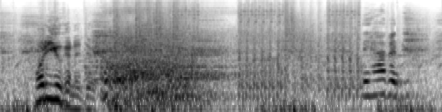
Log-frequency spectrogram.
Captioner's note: crocodile growling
